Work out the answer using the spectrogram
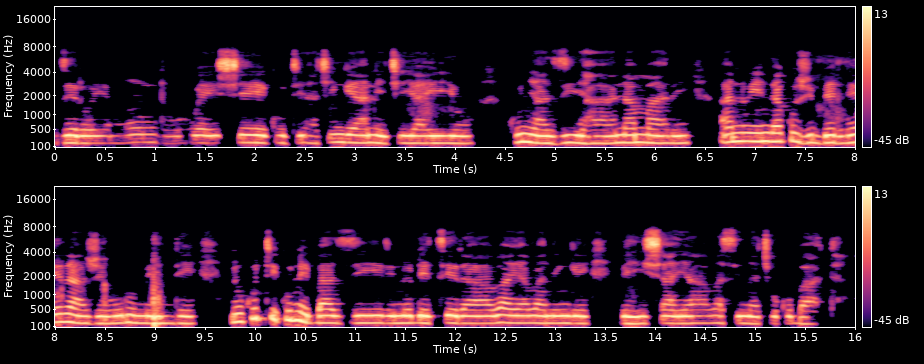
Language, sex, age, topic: Ndau, female, 36-49, health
